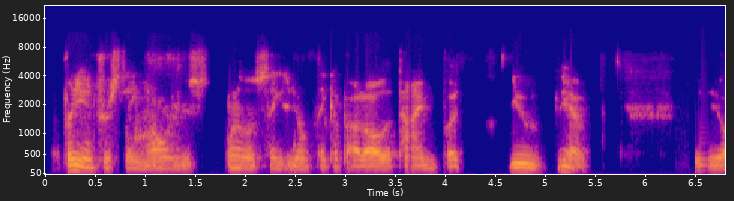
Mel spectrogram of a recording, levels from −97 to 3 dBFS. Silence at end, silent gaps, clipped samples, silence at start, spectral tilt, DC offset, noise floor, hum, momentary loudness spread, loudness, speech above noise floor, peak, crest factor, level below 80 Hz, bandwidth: 0 s; 4.32-4.38 s; under 0.1%; 0.05 s; -4.5 dB/octave; under 0.1%; -51 dBFS; none; 21 LU; -27 LUFS; 24 dB; -10 dBFS; 18 dB; -66 dBFS; 8.4 kHz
